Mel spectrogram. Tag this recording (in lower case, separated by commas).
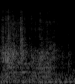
vehicle, skateboard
